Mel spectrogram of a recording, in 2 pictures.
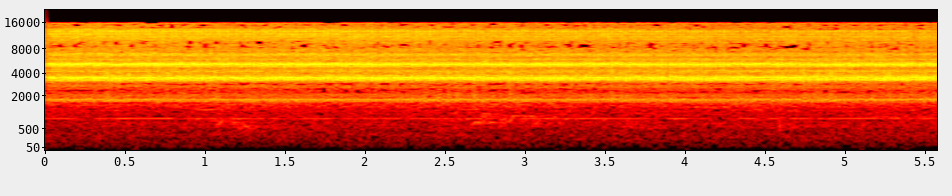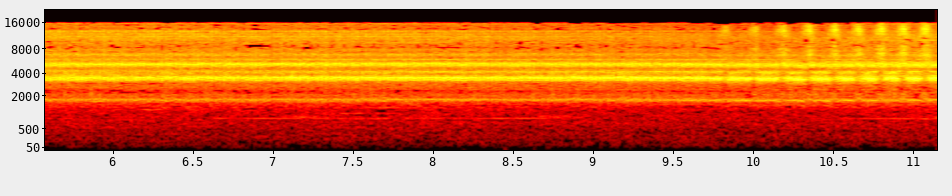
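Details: Cicadas in Ubon Ratchathani, Thailand, keep up a loud, steady, high-pitched droning buzz with layered shrill bands. A faint thin tone runs underneath, and a rapid pulsing flutter appears near the end.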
